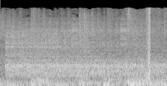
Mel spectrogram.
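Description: Steady low rumble of a car driving, heard from inside the cabin, with a faint steady high tone above it.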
